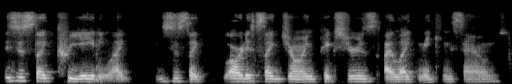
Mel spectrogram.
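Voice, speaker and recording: A man's voice: mid-range voice, creaky, a little mellow, breathy edge. Laid-back young New man. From New York. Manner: laid-back, halting, lots of "like". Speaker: musician guest. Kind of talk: casual interview.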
